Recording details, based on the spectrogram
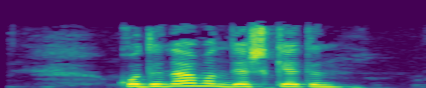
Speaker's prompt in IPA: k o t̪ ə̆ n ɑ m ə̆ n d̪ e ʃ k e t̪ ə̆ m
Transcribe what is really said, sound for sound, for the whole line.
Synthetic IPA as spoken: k o d̪ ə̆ n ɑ m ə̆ n d̪ e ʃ k e t̪ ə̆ n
